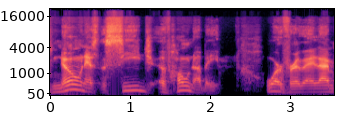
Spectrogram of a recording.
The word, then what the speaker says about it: Honobia: It was known as the Siege of Honubby, or for that, I'm pronouncing it like the locals. It's spelled like Honobia, but it's pronounced by the locals as Honubby.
